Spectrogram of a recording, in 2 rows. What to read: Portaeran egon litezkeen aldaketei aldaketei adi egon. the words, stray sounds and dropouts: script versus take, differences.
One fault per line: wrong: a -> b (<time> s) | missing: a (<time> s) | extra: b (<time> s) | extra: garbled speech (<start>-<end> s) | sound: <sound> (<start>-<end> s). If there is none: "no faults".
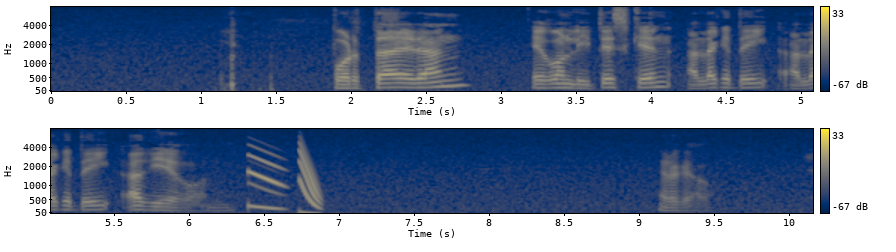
sound: chirp (6.4-6.9 s)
